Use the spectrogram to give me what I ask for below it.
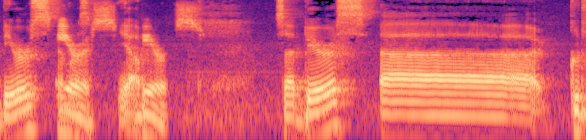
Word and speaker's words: Beerus: Beerus.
